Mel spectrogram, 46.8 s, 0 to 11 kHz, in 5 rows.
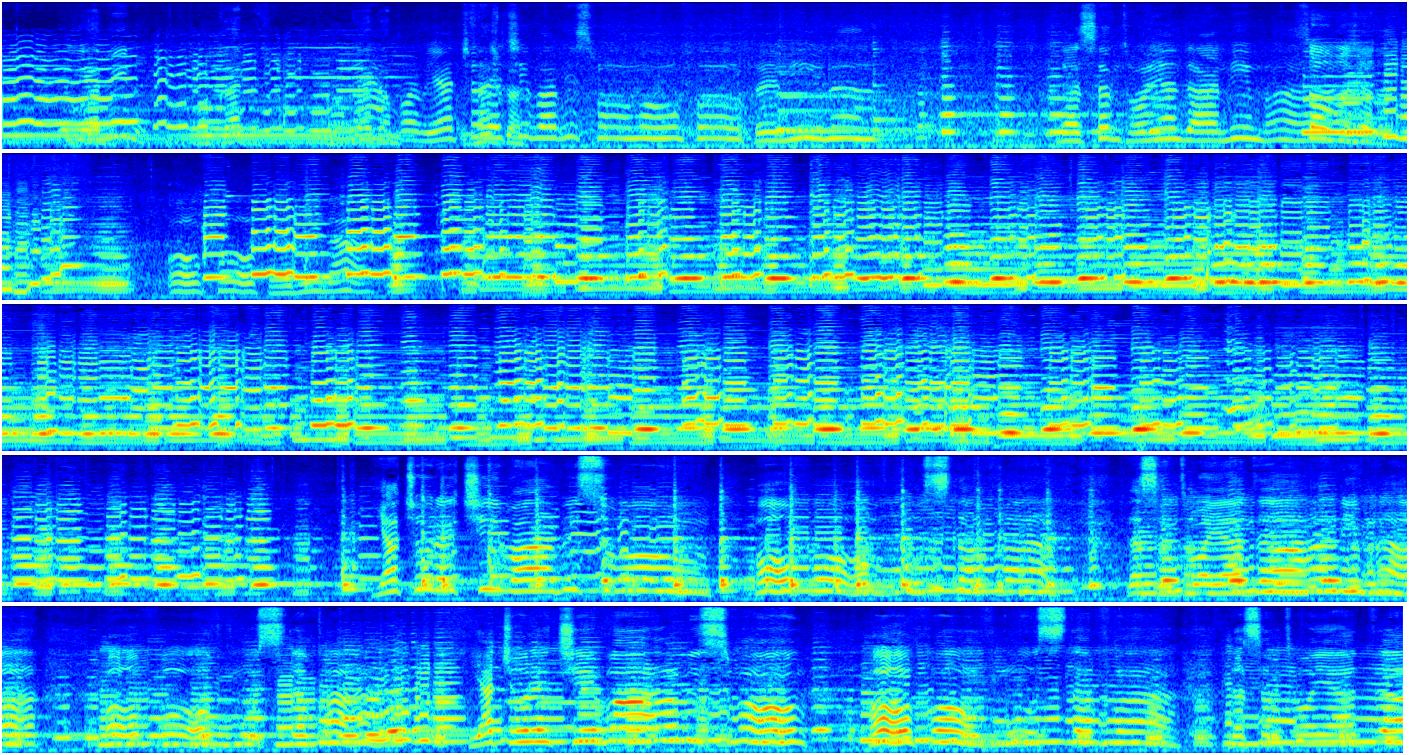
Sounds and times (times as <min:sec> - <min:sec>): Music: 0:00.0 - 0:46.8.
